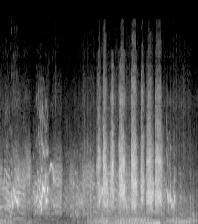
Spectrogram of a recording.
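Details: Several budgerigars chirping; dense, scratchy warbling and squawky chatter, with a run of rapid harsh pulses in the second half, and a faint low rumble underneath.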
